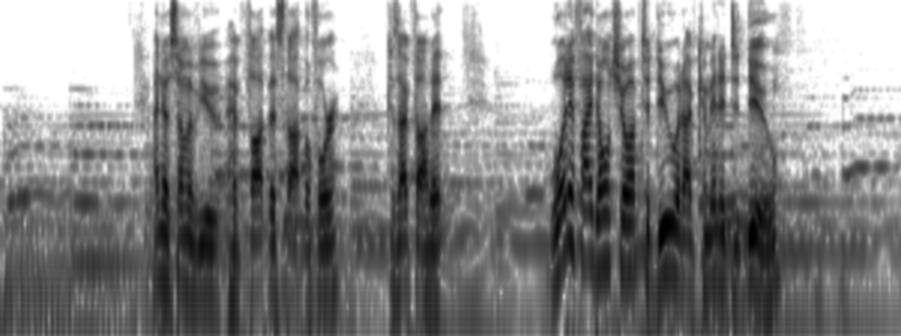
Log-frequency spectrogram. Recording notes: Live from The Summit Church in Dover, OH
